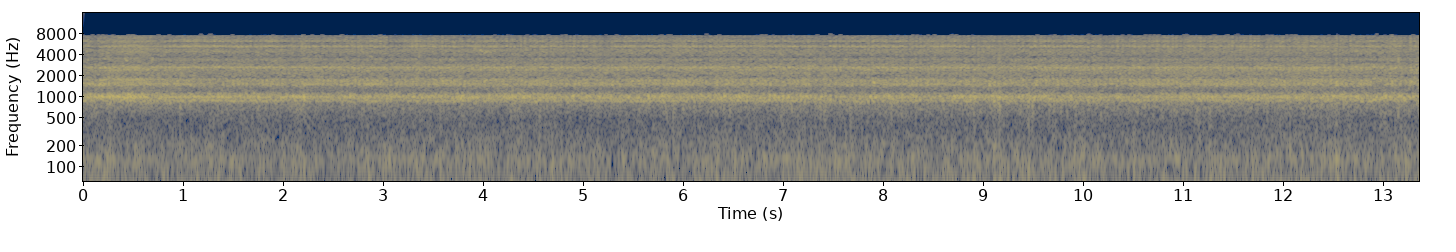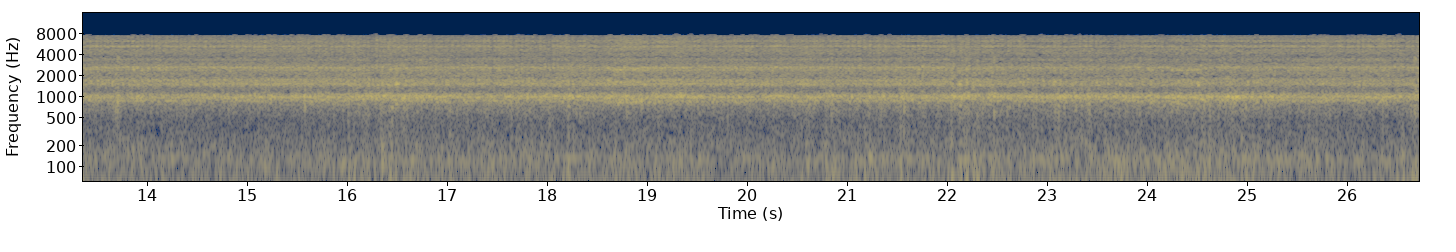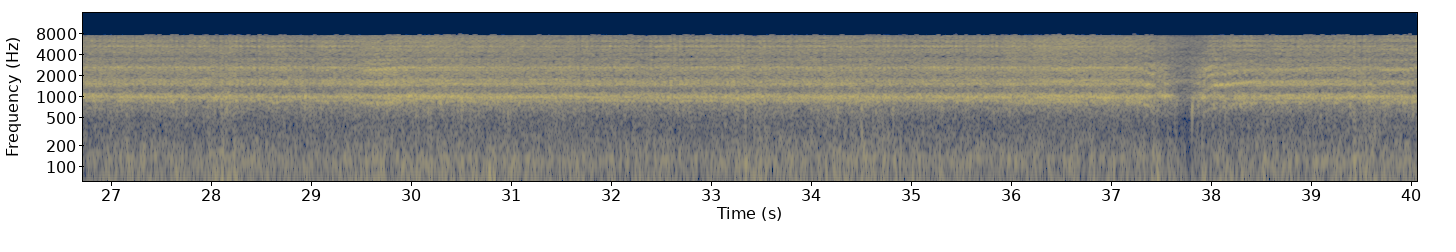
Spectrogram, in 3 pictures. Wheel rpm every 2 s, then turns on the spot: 230, 230, 240, 230, 230, 230, 230, 230, 230, 230, 230, 240, 230, 230, 230, 230, 230, 230, 180, 210.
none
